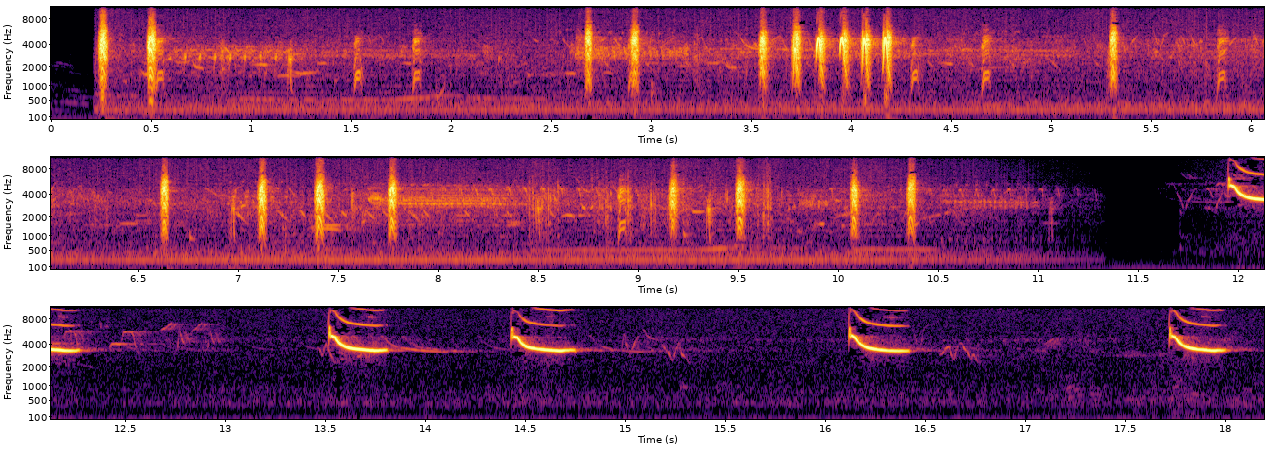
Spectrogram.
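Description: A bird gives a run of sharp, clicky chuck notes in irregular bursts, then switches to five separate high, thin, downward-slurred sear calls, evenly spaced.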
